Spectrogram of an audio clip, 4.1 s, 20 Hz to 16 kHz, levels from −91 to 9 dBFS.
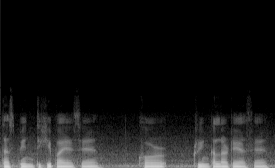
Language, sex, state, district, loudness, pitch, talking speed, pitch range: Nagamese, male, Nagaland, Kohima, -17 LUFS, 110 Hz, 130 wpm, 110-115 Hz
